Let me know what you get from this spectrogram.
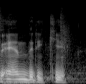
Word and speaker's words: Endrick: I like how you guys went with my Brazilian Portuguese pronunciation of Endrick.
